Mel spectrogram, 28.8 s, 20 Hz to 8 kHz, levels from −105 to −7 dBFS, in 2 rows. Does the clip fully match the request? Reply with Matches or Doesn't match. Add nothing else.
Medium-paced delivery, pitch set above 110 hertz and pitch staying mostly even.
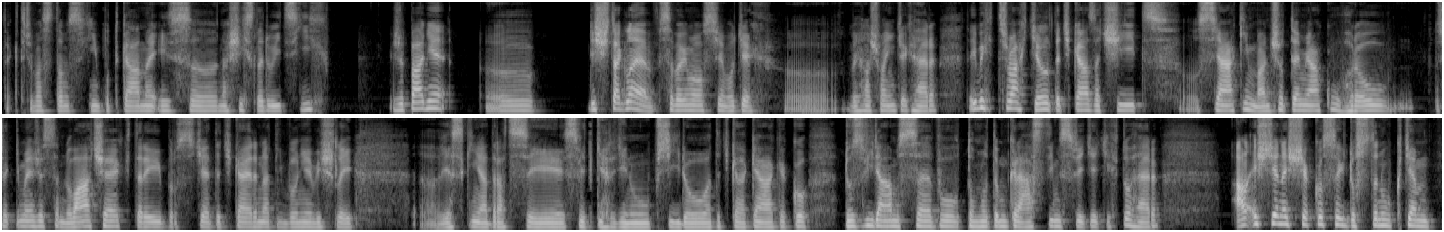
Doesn't match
